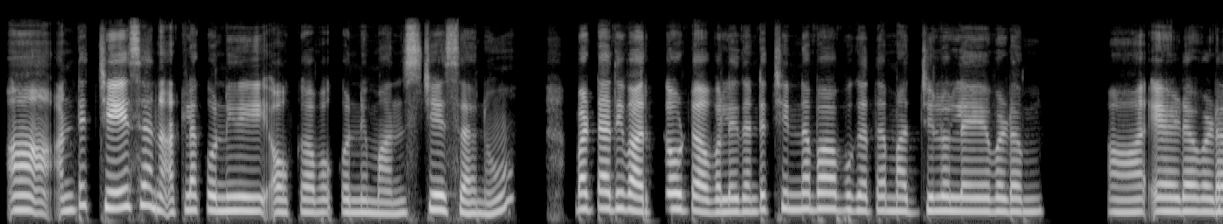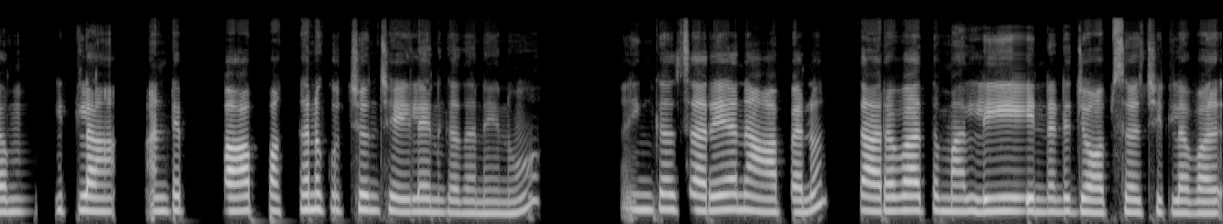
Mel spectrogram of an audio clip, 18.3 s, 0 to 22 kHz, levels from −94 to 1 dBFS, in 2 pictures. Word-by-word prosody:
ఆ! - - +6 0.3
అంటే 255 +8 -1 0.2
చేశాను. 305 -1 +7
అట్లా 260 +4 -1
కొన్ని 245 -1 +3 0.4
ఒక 220 +1 -3 0.2
కొన్ని 220 -1 -1
మంత్స్ 200 +2 -1
చేశాను. 210 -6 +1 0.6
బట్ 280 0 +3
అది 285 0 +1
వర్కౌట్ 255 +3 +2
అవ్వలేదంటే 230 +2 0
చిన్న 275 -1 0
బాబు 275 -2 +2
గదా! 250 0 -2
మధ్యలో 245 +2 0
లేవడం 235 -1 0 0.6
ఆహ్, 225 0 0 0.2
ఏడవడం 235 -1 +1 0.4
ఇట్లా 250 0 +1 0.4
అంటే 240 +1 -3 0.3
పా 245 - +6 0.3
పక్కన 265 +2 -1
కూర్చొని 260 0 -3
చేయలేను 230 -2 -2
గదా 210 0 -4
నేను. 205 0 -5 0.9
ఇంకా 265 +1 -2 0.2
సరే 255 0 +2
అని 265 -1 0
ఆపాను. 225 +3 -2 0.4
తర్వాత 245 +1 +2 0.2
మళ్లీ 235 0 0 0.3
ఏంటంటే 230 0 -2
జాబ్ 215 -1 +1
సెర్చ్ 220 -2 -3
ఇట్లా 215 -1 -3
వ - - +1
235 Hz, 130 wpm, -22 LUFS, 225-255 Hz, 0.9 s, చేశాను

